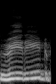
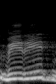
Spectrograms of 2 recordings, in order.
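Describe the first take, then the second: Both takes have the same delivery.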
